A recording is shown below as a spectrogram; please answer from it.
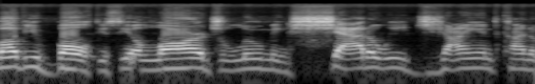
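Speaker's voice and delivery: plain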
